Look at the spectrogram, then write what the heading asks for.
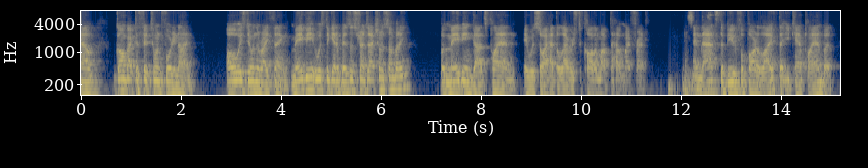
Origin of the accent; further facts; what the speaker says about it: Houston, Texas, United States; And I'm from Houston.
